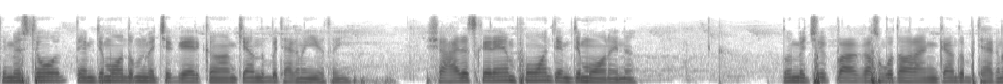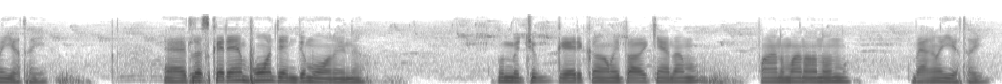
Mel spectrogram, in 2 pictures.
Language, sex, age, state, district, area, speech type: Kashmiri, male, 18-30, Jammu and Kashmir, Kulgam, rural, spontaneous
